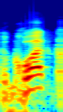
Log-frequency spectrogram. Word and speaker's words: Bequette: Yeah, Bequette, close enough.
